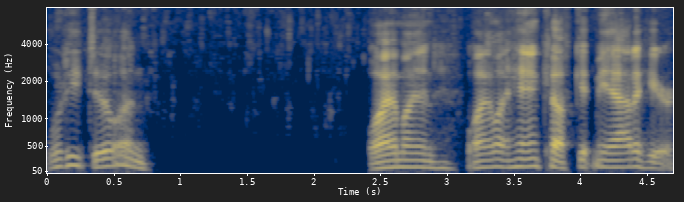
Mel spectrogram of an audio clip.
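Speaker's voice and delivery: put-on faint, soft voice. Retelling what a handcuffed woman said with a flashlight in her eyes, retelling a faint, soft voice. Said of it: "very faint, like, uh, very soft spoken".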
